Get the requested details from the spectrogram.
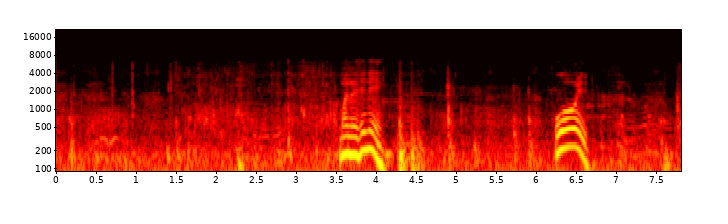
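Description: A pole splashes and pushes through shallow water beside a boat.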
